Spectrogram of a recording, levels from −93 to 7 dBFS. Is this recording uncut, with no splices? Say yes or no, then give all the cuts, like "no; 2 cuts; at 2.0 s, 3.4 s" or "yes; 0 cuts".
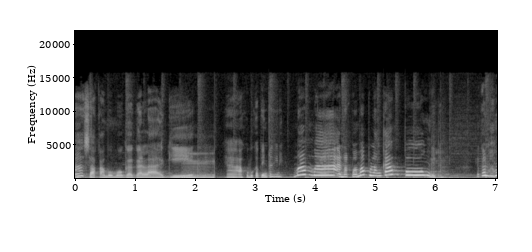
no; 1 cut; at 2.3 s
